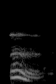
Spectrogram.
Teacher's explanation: the nose um is the first sound we will talk about it is called a bilabial nasal as both lips are closed for its articulation as air escapes through the nose it is also voiced remember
